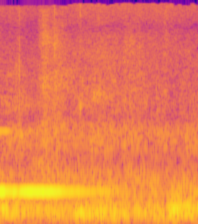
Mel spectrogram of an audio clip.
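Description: A steady electronic signal tone marks voting mode during a parliamentary vote on a defence financing bill; the single mid-pitched note holds for about a second, then fades into a low background murmur.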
